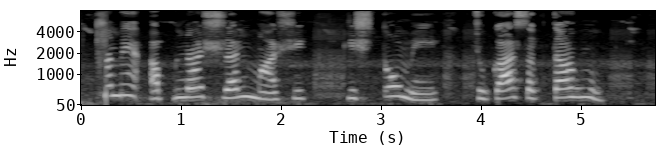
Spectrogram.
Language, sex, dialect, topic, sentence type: Hindi, female, Marwari Dhudhari, banking, question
